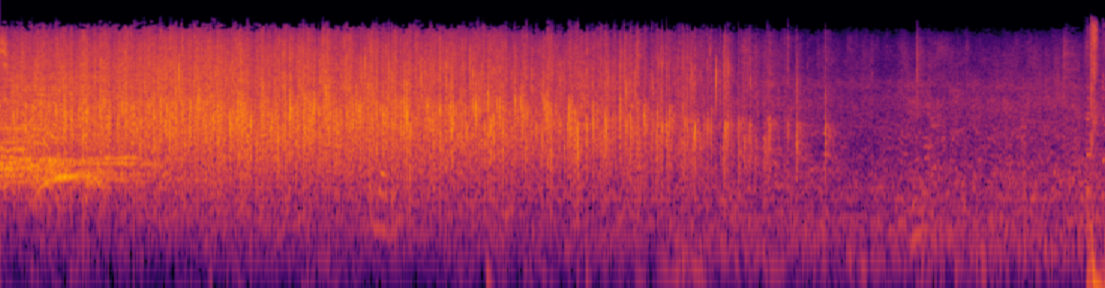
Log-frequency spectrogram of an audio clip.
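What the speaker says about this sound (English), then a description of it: "a wonderful, loud round of applause for all our wonderful speakers" A large crowd at a speaker event applauds loudly and steadily for about ten seconds, the clapping thinning out and fading into quiet murmur at the end.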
